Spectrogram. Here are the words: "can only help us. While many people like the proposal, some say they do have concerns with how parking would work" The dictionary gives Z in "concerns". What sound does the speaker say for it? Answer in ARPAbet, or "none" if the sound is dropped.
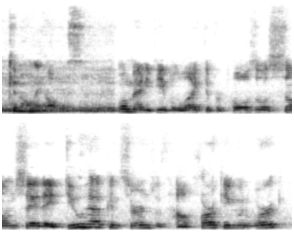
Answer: Z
